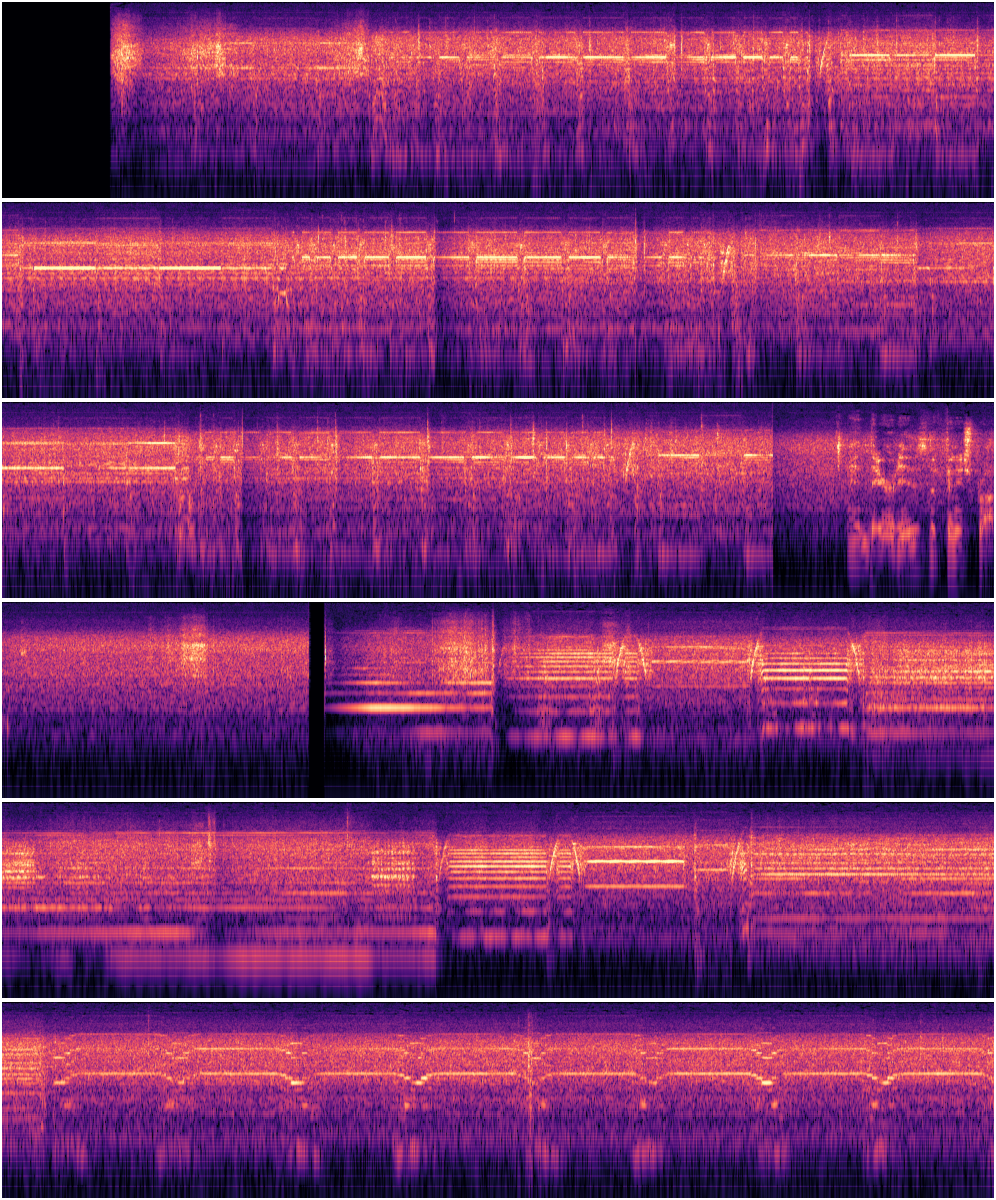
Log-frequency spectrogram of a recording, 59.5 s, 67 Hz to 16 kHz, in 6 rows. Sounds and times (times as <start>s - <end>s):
Printer: 1.1s - 59.5s.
